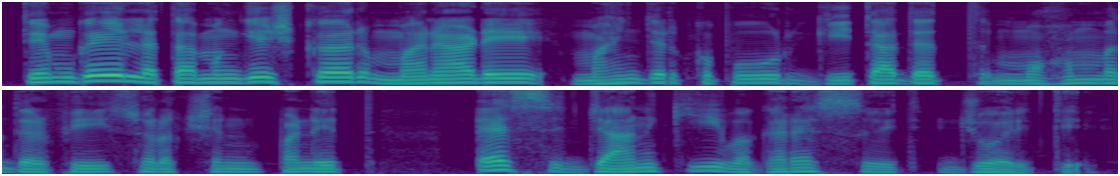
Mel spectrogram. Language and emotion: Kashmiri, neutral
